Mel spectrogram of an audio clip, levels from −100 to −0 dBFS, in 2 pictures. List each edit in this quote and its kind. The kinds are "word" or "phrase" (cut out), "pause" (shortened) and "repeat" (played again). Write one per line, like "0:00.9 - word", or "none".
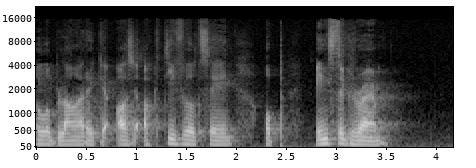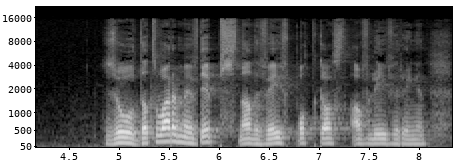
0:05.8 - word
